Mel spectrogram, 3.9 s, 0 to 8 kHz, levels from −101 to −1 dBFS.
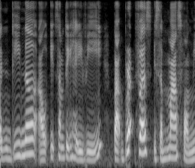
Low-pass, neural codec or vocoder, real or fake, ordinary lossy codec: none; none; real; none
